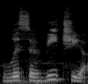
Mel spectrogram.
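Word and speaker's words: Lisowicia: the plant called Lissichia, which I kept pronouncing as Lisa in my head when I was researching, but it's Lissichia. I like my pronunciation better, but whatever. It's pronounced that way because the first fossil specimen found of it was in a village called Lissa Vich in Poland in 2005.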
